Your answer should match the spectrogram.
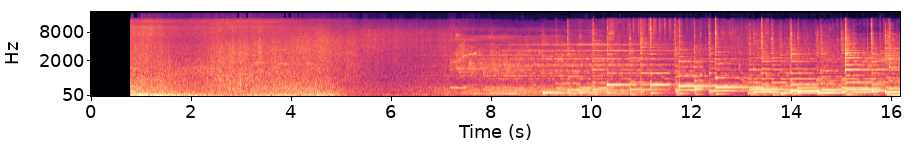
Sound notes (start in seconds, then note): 0.7 waves gently crashing; 7.1 jungle birds singing; 12.3 slow mexican guitar playing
